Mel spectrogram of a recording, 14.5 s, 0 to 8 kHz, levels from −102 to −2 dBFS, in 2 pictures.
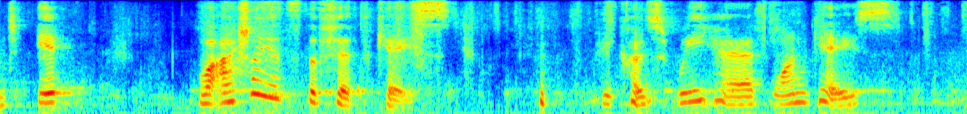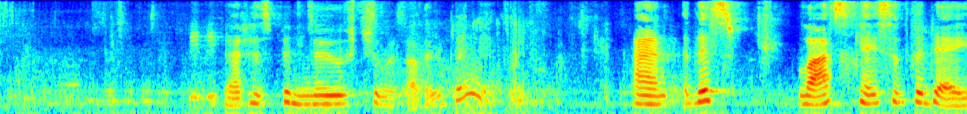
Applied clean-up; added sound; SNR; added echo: neural separator model SepFormer DNS4.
